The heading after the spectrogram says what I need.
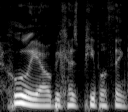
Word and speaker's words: Giulio: g-i-u-l-i-o um and the instagram handle is not julio because people think it's julio so how would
